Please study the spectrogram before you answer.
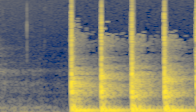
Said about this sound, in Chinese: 刚才的孩子哭，女人哭，现在声音也已经没有了，就是一帮人在那儿乱敲门。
